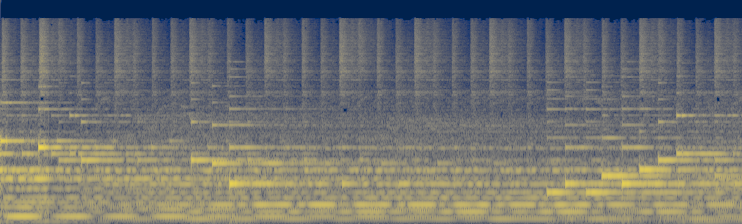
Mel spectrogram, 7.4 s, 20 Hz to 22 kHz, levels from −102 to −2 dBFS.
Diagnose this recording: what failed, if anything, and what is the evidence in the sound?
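A sudden gain jump at 0.48 s drops the level by about 6 dB for the rest of the clip. The sound and background noise fall together, in one step with no fade. The likely cause is a digital gain change or one-bit shift, applied without a ramp.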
